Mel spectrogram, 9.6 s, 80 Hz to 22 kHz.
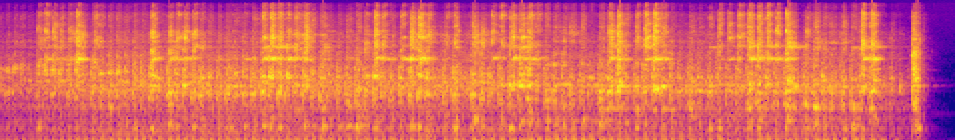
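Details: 2019 Textron Alterra 300cc quad idling, microphone on the owner's shirt: harsh, irregular high screeching from under the CVT clutch cover over the low thump; primary clutch outer sheave splines worn bald.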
